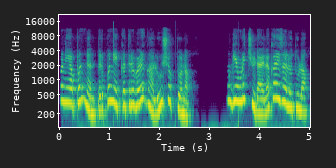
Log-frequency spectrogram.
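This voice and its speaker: Cartoon role: bright, eager young woman, higher voice; a woman voices her. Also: sing-song, moderate pace. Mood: indignant. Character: young mistress, eager and sweet.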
